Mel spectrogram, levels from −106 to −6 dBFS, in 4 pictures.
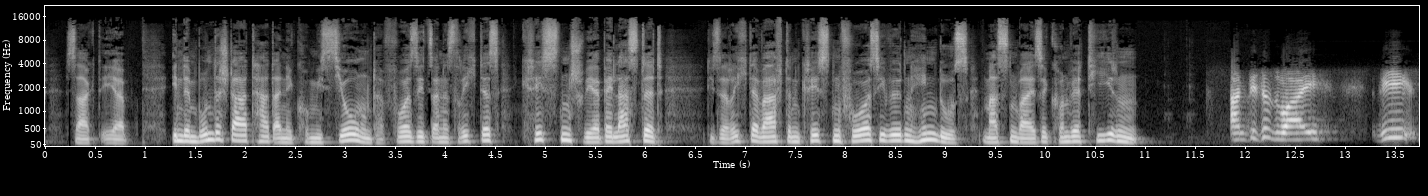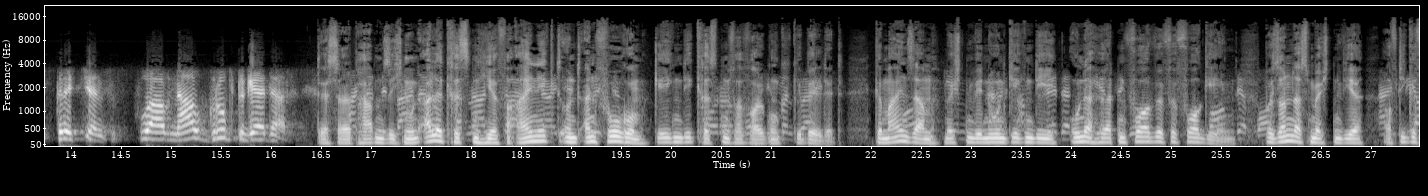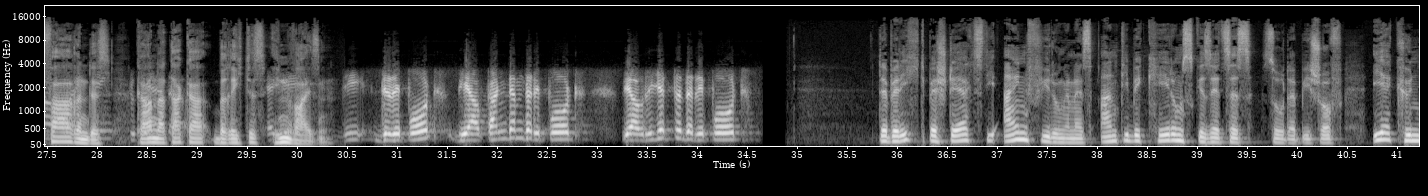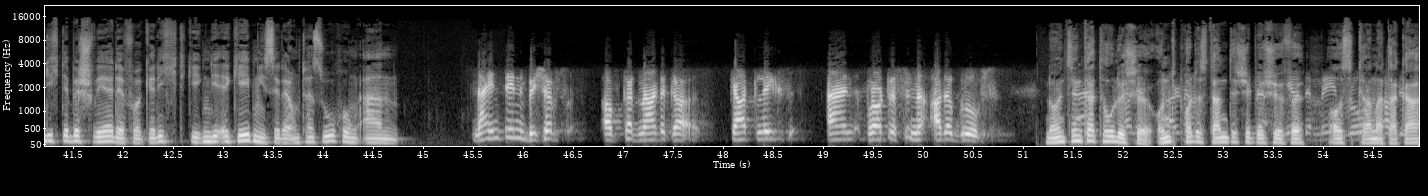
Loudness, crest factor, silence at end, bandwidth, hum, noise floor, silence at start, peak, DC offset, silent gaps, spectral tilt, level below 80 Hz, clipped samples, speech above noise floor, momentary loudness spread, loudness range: -23 LUFS; 18 dB; 0 s; 15.5 kHz; none; -72 dBFS; 0.25 s; -4 dBFS; under 0.1%; 34.66-34.89 s; -5.5 dB/octave; -62 dBFS; under 0.1%; 50 dB; 9 LU; 4 LU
